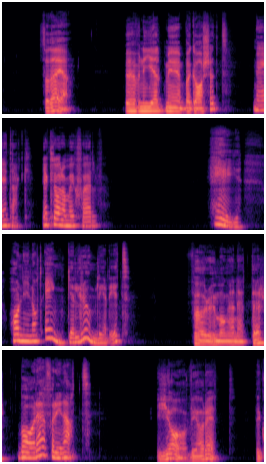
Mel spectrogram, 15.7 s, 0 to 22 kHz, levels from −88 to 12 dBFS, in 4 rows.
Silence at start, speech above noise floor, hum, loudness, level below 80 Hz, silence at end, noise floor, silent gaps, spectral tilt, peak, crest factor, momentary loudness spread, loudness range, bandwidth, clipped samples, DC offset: 0.6 s; 63 dB; none; -19 LUFS; -62 dBFS; 0 s; -81 dBFS; none; -5.5 dB/octave; -2 dBFS; 18 dB; 13 LU; 5 LU; 15 kHz; under 0.1%; under 0.1%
